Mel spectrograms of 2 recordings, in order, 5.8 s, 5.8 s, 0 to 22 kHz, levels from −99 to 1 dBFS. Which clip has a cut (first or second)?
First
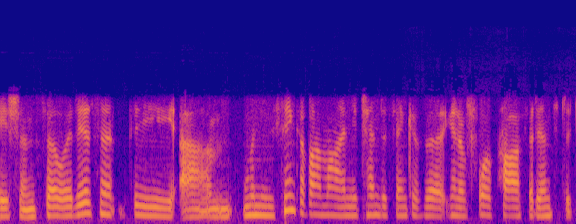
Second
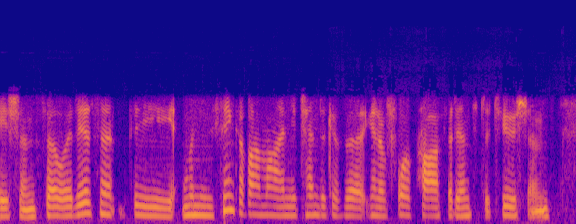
second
